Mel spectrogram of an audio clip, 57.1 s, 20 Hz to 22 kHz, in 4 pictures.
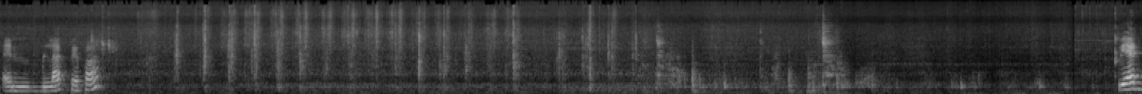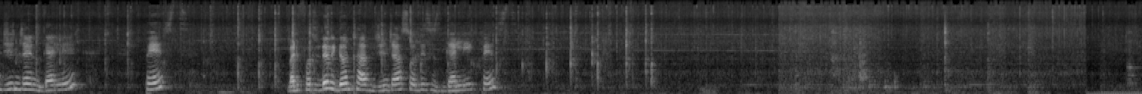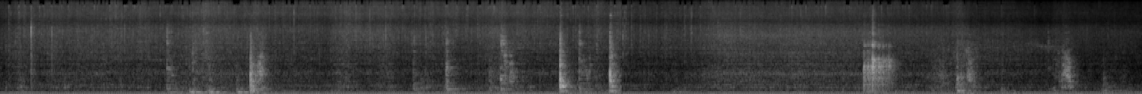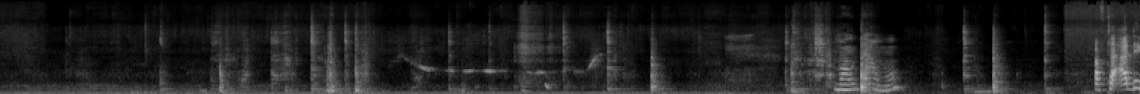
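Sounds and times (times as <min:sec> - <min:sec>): paste sizzling in a pan: 0:00.0 - 0:53.4, 0:54.3 - 0:57.0
spoon knocking and scraping pan: 0:30.6 - 0:32.0, 0:34.1 - 0:36.4, 0:44.8 - 0:47.6, 0:50.4 - 0:51.2.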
